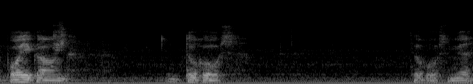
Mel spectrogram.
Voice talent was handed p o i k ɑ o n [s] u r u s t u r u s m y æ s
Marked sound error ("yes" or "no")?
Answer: yes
